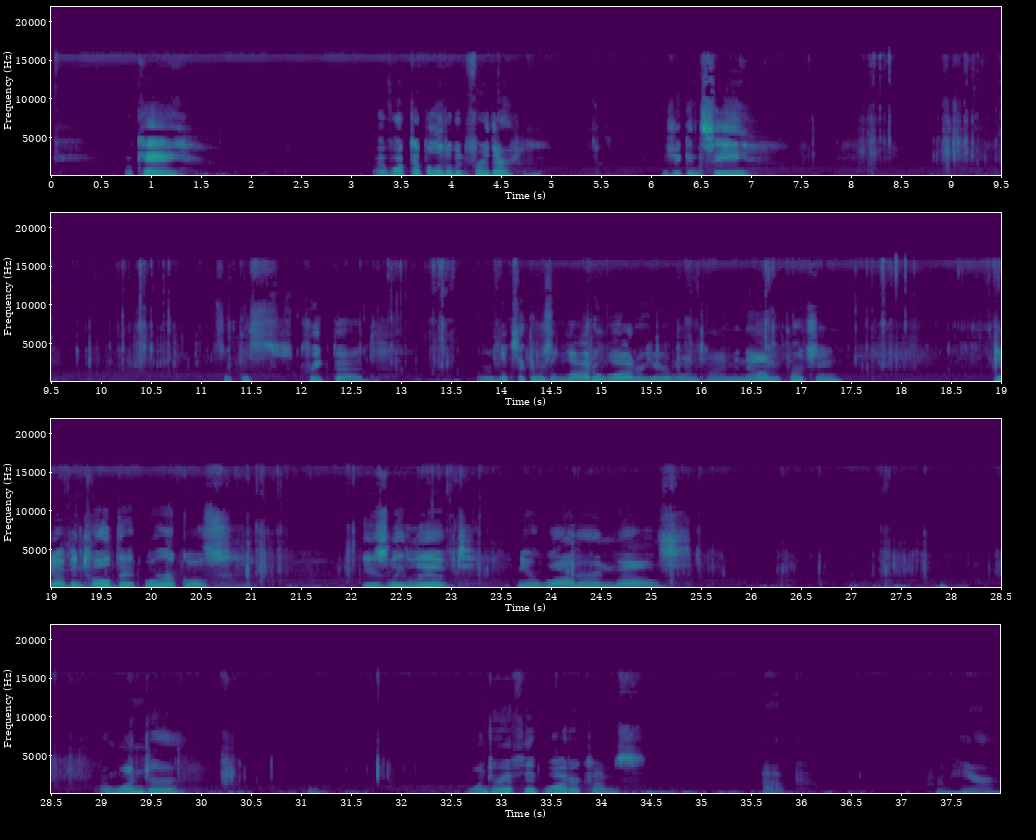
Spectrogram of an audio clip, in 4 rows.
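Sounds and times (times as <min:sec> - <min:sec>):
footsteps crunching on gravel: 0:07.4 - 0:11.8, 0:12.5 - 0:29.0, 0:29.8 - 0:30.6.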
